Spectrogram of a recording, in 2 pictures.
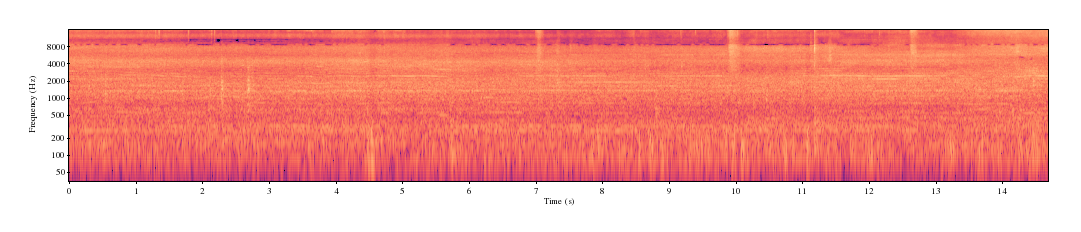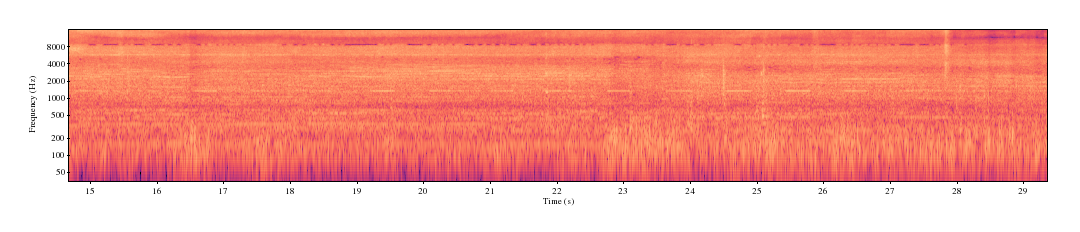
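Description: Diesel engines of hydraulic excavators working, a steady drone.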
